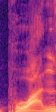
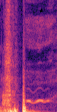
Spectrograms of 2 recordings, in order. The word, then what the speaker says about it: 보완: 그런 거냐 이 정확하게 발음을 안 알아두시고 보안 수사라고 하시는 분들 있지만 보완 보완입니다.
